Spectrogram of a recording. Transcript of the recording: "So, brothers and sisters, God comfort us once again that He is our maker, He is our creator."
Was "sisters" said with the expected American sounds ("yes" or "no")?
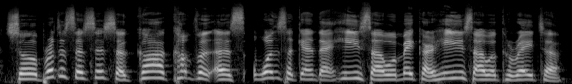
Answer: no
